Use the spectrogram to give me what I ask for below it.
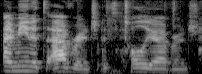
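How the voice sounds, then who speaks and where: A woman's voice: on the low side, fast, pushed and bright, slight background noise. A young woman streaming live, chatting casually in a bubbly, rambling way with lots of laughter and fillers. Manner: bubbly, giggly, rambling with many ums.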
